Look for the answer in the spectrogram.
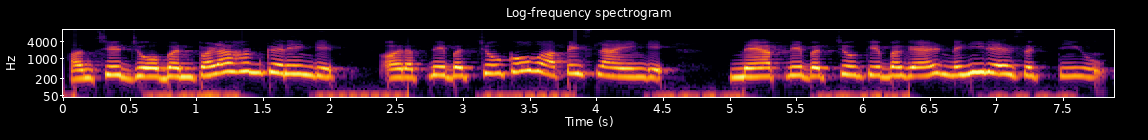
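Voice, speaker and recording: A woman's voice: high-pitched, lively intonation, a little slow. A woman voicing an anxious, emotional village wife and mother in a cartoon. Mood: distraught. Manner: pleading, emotional. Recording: dull, muffled sound.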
